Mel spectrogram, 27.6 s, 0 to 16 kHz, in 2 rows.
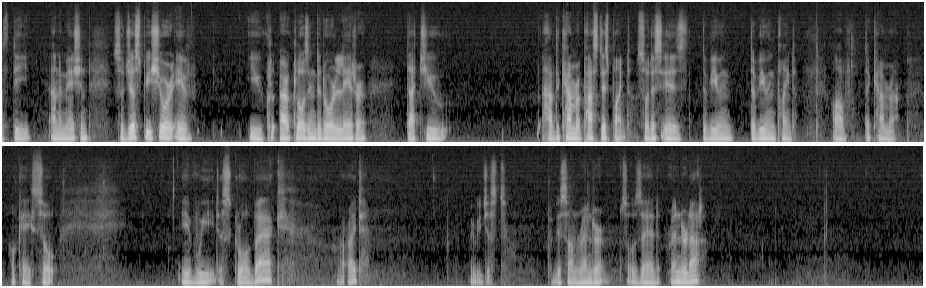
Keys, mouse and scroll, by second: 8.3 scroll up 4, 9.9-11.7 scroll down 4, 12.3-12.9 scroll down 5, 13.6 middle click, 14.7-15.3 scroll down 2, 15.1 shift+middle click, 15.8 middle click, 17.8 right click, 21.9 scroll up 2, 22.6-23.0 scroll down 1, 23.0 z, 26.3 scroll down 1, 27.1 click.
